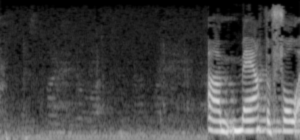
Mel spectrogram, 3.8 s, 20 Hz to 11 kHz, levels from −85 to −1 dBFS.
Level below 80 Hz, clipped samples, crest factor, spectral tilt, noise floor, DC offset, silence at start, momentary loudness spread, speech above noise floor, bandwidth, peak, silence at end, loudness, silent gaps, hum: -40 dBFS; under 0.1%; 16 dB; -5 dB/octave; -37 dBFS; under 0.1%; 0 s; 25 LU; 23 dB; 10 kHz; -4 dBFS; 0 s; -15 LUFS; none; none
